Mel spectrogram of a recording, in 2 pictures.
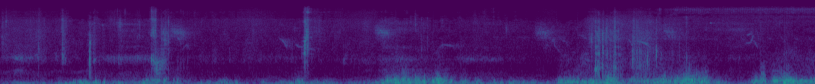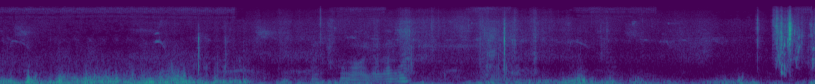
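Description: Low, gusty rumble of wind on the microphone, with indistinct murmured voices and a few small clicks.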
